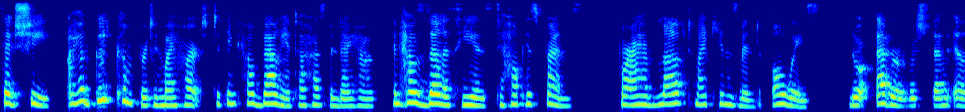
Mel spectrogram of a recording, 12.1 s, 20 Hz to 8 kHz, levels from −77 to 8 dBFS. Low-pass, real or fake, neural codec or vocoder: 7.2 kHz; fake; codec, 16 kHz, 4 kbps, FreqCodec, smaller model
